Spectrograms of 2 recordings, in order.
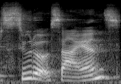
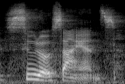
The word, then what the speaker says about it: pseudoscience: broad examples we have the initial PS as in Psychology and pseudoscience those are silent the p in Psychology and the p in pseudoscience we have the final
